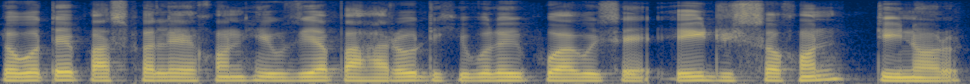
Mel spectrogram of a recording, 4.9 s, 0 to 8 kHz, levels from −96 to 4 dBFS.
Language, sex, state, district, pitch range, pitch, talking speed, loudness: Assamese, male, Assam, Kamrup Metropolitan, 125-135 Hz, 130 Hz, 135 wpm, -16 LUFS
